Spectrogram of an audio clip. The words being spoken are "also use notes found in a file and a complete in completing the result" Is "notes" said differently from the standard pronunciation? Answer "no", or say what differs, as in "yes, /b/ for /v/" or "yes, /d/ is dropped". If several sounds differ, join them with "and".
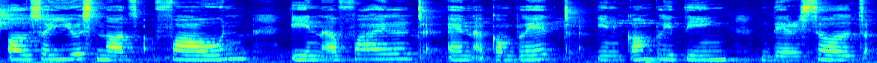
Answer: yes, /s/ is dropped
